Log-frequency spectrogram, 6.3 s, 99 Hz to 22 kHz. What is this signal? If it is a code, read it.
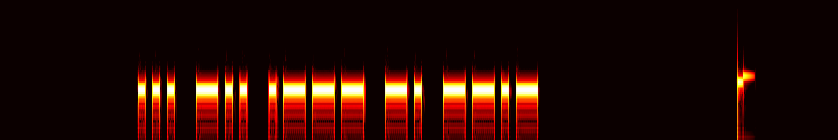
Morse code, heard as a keyed tone, about 22 wpm, 700 Hz. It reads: SDJNQ
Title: Code Groups - 5 Letter:Numbers - 22wpm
